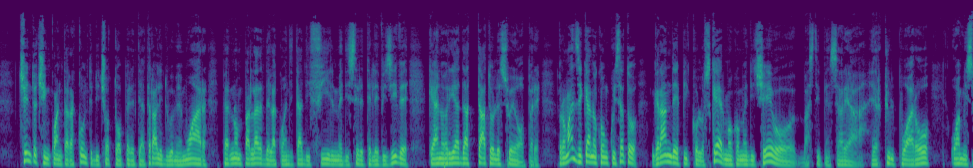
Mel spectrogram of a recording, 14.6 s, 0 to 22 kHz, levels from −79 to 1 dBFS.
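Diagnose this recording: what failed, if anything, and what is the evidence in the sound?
The fault sits in the wireless link. At 6.66 s there's a brief lost LE Audio frames event, a single 10 ms dropout on the Bluetooth LE Audio link. The LC3 decoder fills that gap by replaying the previous frame's spectrum with scrambled signs, so instead of a click or hole you get a tiny noisy smear for one frame, then clean sound resumes. Because it's only one frame, concealment never reaches the fade-out stage. The coding from the codec itself is light.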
